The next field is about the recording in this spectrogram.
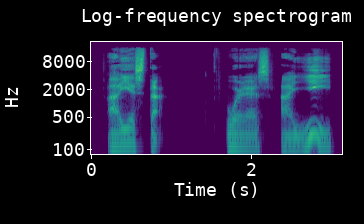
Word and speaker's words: ahí: Ahí, tío. – Allí. – Now, there is also ahí. The H is never pronounced.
